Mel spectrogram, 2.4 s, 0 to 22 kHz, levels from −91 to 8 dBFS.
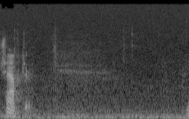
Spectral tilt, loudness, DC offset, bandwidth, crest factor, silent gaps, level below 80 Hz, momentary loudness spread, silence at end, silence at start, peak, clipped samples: -4 dB/octave; -37 LUFS; under 0.1%; 19 kHz; 28 dB; none; -46 dBFS; 14 LU; 0 s; 0 s; -6 dBFS; under 0.1%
